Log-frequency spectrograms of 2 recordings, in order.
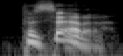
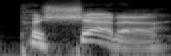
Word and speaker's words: Pascetta: right so it's not pachetta even though it's got the s and c together well technically it's probably pachetta oh well then our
